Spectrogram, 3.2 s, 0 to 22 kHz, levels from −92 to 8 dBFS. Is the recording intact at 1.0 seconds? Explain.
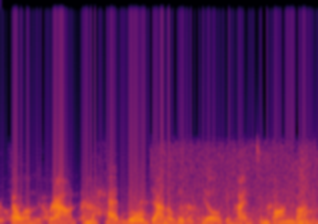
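No. At 1.0 seconds the speech is affected by two faults that run through the whole clip.

The first is echo with no canceller. The far end plays the call through a loudspeaker, its microphone picks that playback up, and nothing subtracts it before it is sent back. Every syllable is trailed, roughly a third of a second later, by a copy about 12 dB quieter. The copy sounds thinner than the direct speech, so the words smear into their own delayed shadow.

The second is a truncated block size mismatch. One stage writes blocks longer than the next stage reads, which fits a 512-sample write, and the unread tail of each block is discarded. Those regular cuts produce a buzz at 109 Hz. Because audio is dropped in every block, the speech runs 1.16 times fast while keeping its timbre. Both faults sit on top of the call path's normal Opus coding, which limits the audio to an 8 kHz bandwidth.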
